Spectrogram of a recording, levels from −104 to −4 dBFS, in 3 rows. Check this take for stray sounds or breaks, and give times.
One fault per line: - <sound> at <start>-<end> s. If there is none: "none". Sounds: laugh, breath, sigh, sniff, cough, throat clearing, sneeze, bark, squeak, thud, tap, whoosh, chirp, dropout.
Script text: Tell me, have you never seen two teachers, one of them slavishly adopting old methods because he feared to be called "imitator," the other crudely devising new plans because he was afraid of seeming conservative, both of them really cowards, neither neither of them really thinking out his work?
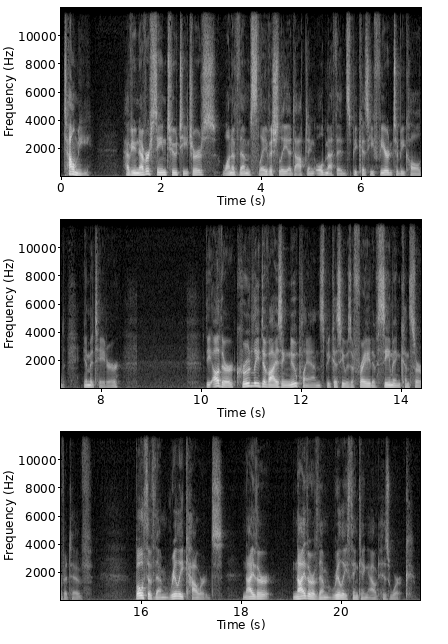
none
